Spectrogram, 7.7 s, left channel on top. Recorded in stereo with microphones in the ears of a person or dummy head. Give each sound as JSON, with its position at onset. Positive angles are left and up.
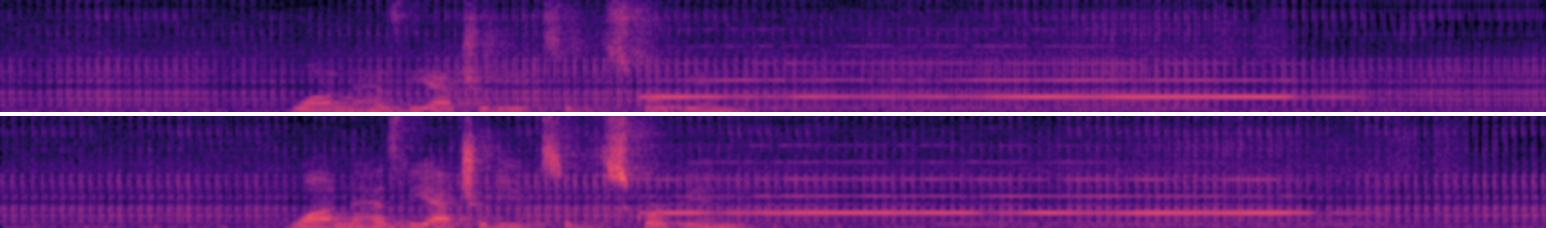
{"t": 1.4, "sound": "a woman speaking", "side_deg": -40, "distance_m": 0.6}
{"t": 3.2, "sound": "a flute", "side_deg": -35, "distance_m": 6.5}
